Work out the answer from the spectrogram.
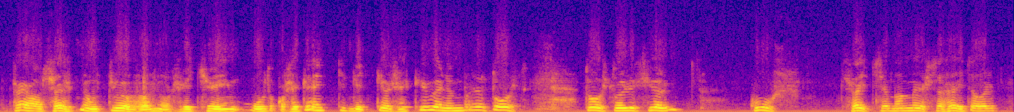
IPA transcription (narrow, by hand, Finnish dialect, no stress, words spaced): pĕæˑl se net nuoi tyøhøin olʲ sit siːn muːtɑ ko se ketːiŋɡ̊it kiersiːt kiʋen ympæril jɑ toist toist olʲliːt siel kuːs seitsemæm miestæ heitæ olʲ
